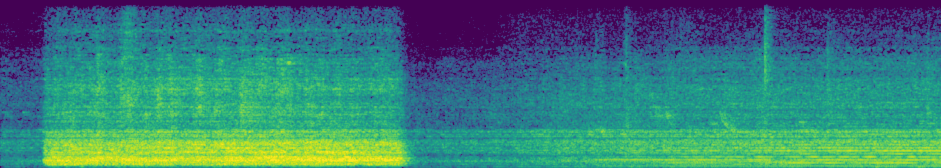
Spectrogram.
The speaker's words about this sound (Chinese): 就是船过来了，然后火车也过来了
